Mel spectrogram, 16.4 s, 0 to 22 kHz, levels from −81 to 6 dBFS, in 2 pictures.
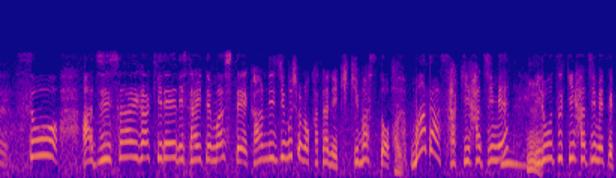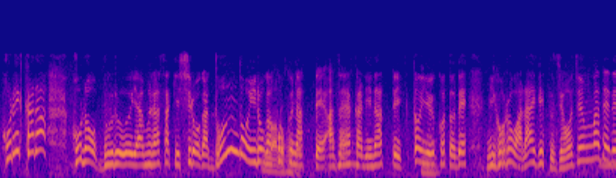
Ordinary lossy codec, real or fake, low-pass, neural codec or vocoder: Opus, 24 kbps; real; 7.2 kHz; none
